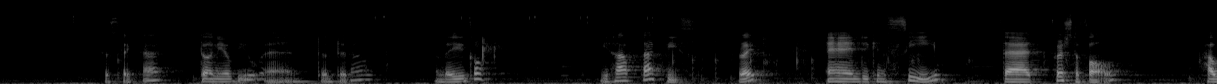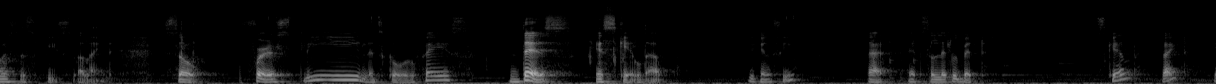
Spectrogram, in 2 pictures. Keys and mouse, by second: 1.1 middle click, 4.6 click, 4.8 q, 6.9 alt+middle drag, 7.1 alt+middle click, 8.1 shift+middle click, 10.6-11.9 middle drag, 13.0 middle click, 13.9 Tab, 14.8 click, 18.0 s, 21.3 alt+middle click.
